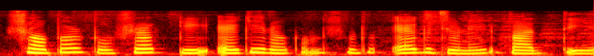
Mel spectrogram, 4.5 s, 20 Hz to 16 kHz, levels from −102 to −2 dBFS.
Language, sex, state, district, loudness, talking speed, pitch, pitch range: Bengali, female, West Bengal, Malda, -26 LUFS, 105 wpm, 235 Hz, 210-255 Hz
